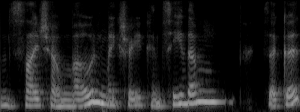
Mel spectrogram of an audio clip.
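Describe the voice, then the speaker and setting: Somewhat breathy, a woman speaks in a fairly high pitch with lively intonation. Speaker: community energy organizer. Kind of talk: presentation.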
